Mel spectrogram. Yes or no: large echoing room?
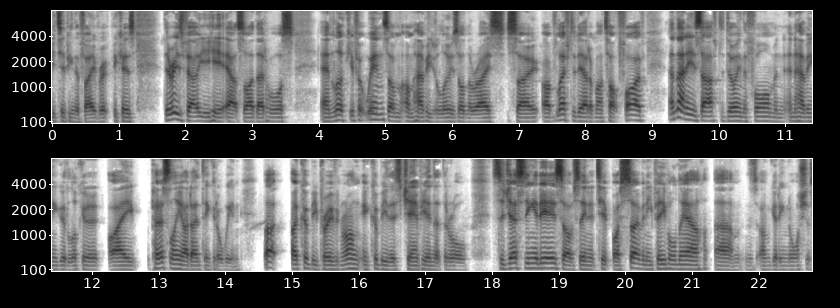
no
